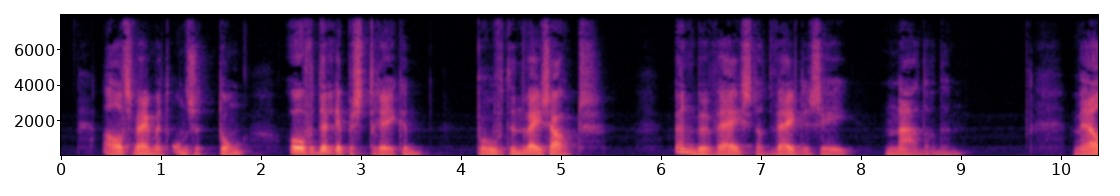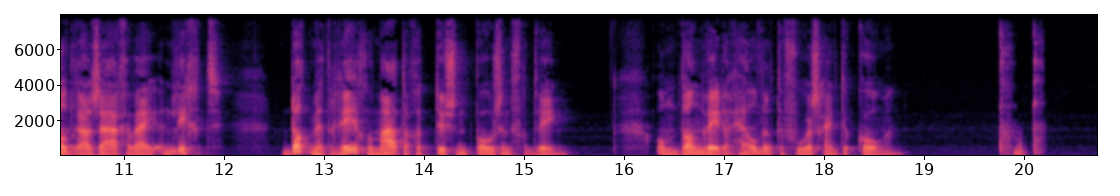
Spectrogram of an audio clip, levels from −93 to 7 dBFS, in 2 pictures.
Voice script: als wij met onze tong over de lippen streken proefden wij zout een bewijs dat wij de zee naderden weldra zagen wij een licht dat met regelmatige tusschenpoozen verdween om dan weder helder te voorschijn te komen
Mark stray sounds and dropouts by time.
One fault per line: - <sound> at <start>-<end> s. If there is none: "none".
- cough at 19.7-20.2 s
